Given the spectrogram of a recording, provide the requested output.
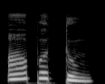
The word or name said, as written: ಆಪೊತ್ತುಂ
